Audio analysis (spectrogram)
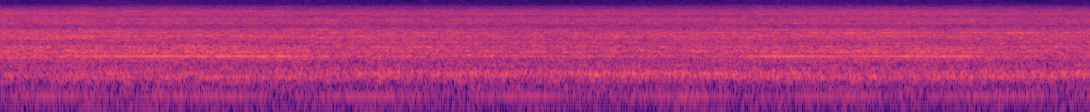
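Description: A heat tool blows a steady, close, loud stream of hot air over fresh paint on a shirt, an unbroken roar and hiss that holds level throughout with no voices.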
